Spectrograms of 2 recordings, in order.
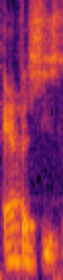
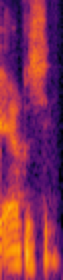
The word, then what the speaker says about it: Appice: because they dead uh it used to be Ephesus the right way to say it okay that's what I thought all right but what happened was Carmine played with Rod Rod Stewart and Rod could never say apathy so yeah crazy so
